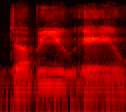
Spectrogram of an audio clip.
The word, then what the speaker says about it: Wayakkwe: to us by I can never pronounce this, Wayakkwe, the pink-haired, rifle-wielding, awesome gal. I think she's twins. She's one of twins. I don't remember. Wayakkwe. W-A-Y-A-K-K-W-E.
